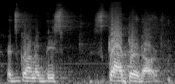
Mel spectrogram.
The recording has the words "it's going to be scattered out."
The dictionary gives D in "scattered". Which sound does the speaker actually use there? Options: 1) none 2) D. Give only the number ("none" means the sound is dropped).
2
